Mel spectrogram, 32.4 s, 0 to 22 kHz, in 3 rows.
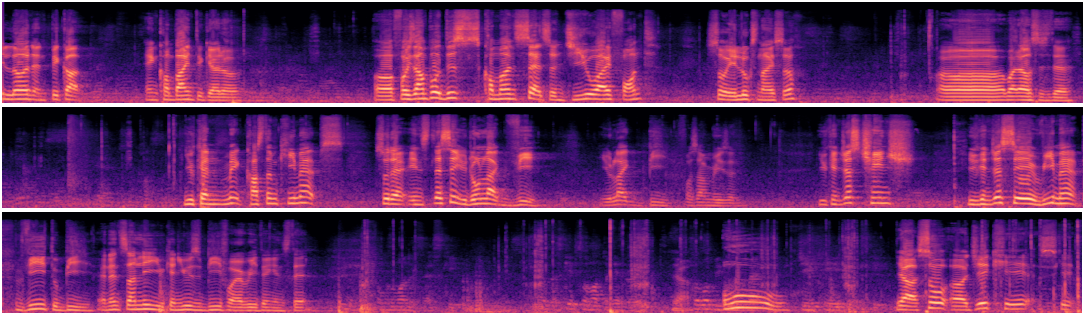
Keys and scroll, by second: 27.6 ⟲, 29.7-32.4 typing.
